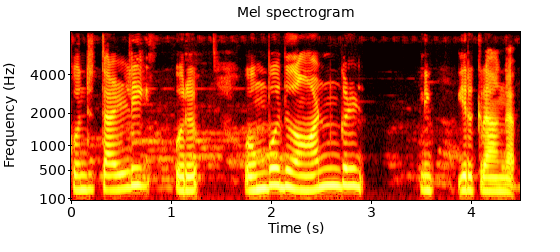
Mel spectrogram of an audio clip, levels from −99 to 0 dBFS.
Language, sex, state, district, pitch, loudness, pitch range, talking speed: Tamil, female, Tamil Nadu, Kanyakumari, 210 Hz, -17 LUFS, 200-250 Hz, 80 wpm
